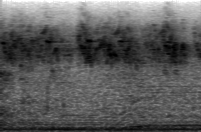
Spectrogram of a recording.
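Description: Birds chirping, a dense, steady chatter of many short, high overlapping notes with no single song standing out.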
